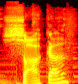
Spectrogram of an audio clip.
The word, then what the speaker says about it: Sokka: It's pronounced Sokka.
